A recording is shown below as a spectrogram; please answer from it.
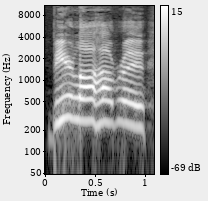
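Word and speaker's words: Beer-lahai-roi: 14 before our therefore the well was called birla Heru it sweats pronounced Birla Haru it lies between kadesh and bered so beer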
